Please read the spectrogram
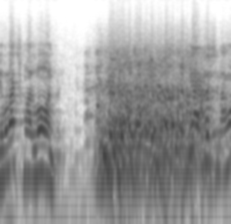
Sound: audience Laughing

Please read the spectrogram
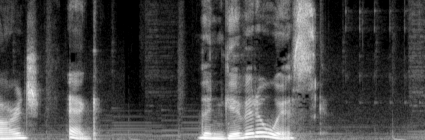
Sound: fork thudding, Music

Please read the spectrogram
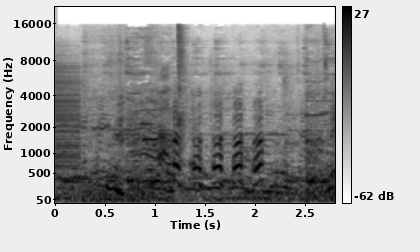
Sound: seriously laughing

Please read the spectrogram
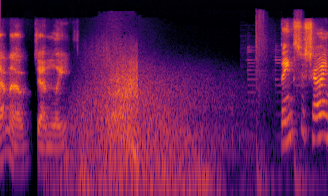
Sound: whooshing

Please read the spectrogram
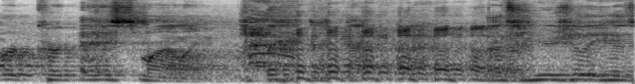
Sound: Chris laughs

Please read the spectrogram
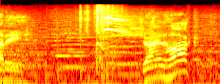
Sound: tattoo screeches

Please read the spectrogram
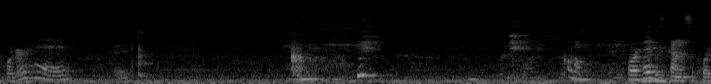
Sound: cooing

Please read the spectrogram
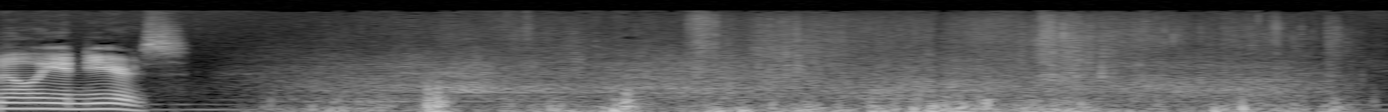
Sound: wind noise

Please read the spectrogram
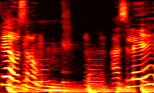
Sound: Balu laughing

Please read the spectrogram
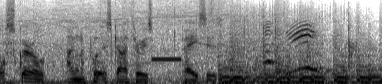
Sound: beep

